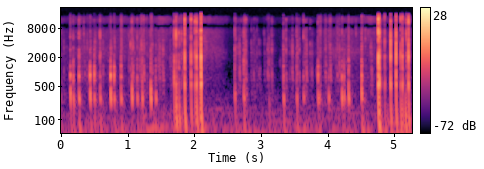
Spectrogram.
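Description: Fingertips and nails tap and scratch a hollow, closed, oval sunglasses case with a hard shell covered in brown woven fabric, resting on a car seat. A quick run of short, dry, hollow knocks comes through with soft scratchy rustle between them. Two louder clusters of sharp taps stand out just after two seconds and again near the end.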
